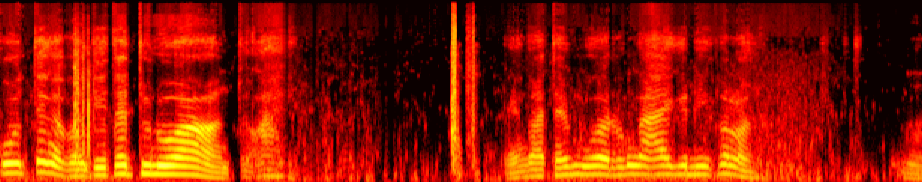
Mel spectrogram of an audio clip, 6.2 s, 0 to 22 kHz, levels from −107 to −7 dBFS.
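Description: Spoken audio with a background that falls to near silence sprinkled with twinkling specks. This is overdone noise removal: the reduction was set so hard that any frequency band close to the estimated noise floor is pulled down or shut off, and the softer parts of the speech are cut along with it. From 0.39 to 0.62 s a burst of ragged scratching sits a little below the speech level, and from 3.01 to 3.16 s a shorter one is about as loud as the speech. Both fit cable scratch noise, most likely a worn cable, connector or control being moved so that its contact resistance jumps around rapidly. Between 1.87 and 2.64 s the speech turns choppy, with repeated short dropouts up to about 43 ms long. This is repeated packet loss: each missing piece is patched by stretching the previous sound, and the concealment covers roughly a fifth of that stretch.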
